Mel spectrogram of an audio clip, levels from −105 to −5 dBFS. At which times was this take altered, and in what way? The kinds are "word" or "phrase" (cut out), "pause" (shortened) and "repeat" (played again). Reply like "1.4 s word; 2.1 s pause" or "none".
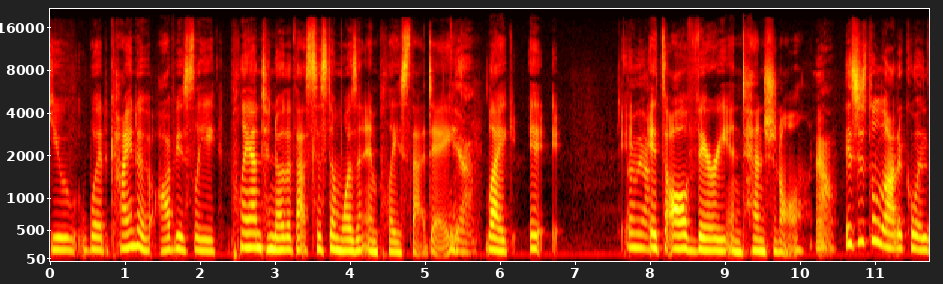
2.3 s pause; 5.7 s pause; 10.5 s pause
